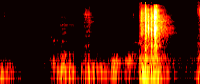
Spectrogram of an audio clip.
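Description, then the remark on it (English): A water bottle is opened: soft handling and rustling, then a brief, sharp crackling burst as the cap twists free, with no voices. “Sorry, I'm opening my water bottle.”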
